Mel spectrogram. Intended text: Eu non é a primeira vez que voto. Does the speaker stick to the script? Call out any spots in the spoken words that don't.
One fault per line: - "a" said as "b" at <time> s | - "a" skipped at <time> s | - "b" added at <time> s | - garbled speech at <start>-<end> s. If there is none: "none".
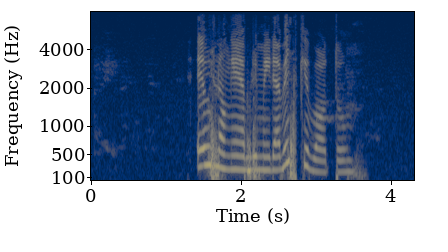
none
